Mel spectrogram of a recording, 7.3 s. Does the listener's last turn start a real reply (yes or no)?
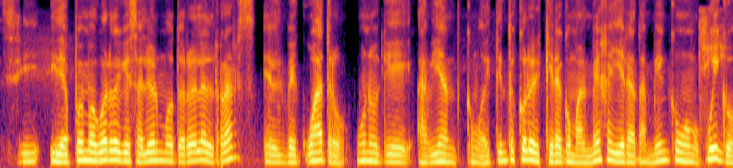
yes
